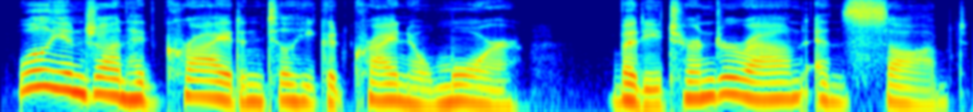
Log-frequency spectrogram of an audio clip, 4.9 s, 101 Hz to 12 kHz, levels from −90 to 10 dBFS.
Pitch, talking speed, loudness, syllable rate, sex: 175 Hz, 195 wpm, -17 LUFS, 4.9 syllables/s, female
